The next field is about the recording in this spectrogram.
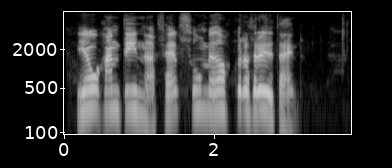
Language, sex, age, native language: Icelandic, female, 60-69, Icelandic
